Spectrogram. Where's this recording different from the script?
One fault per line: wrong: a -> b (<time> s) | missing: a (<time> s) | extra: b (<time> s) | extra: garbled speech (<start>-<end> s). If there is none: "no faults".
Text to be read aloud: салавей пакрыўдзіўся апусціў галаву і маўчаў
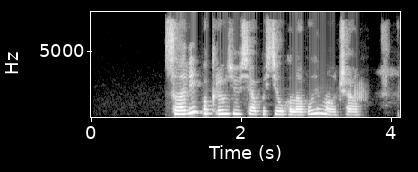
no faults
